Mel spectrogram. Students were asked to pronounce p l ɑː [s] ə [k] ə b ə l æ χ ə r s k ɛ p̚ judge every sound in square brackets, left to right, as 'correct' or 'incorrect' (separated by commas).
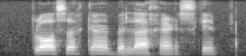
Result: correct, correct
